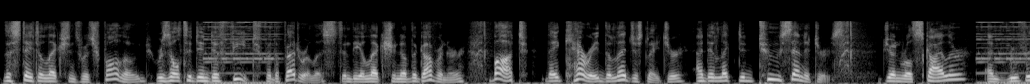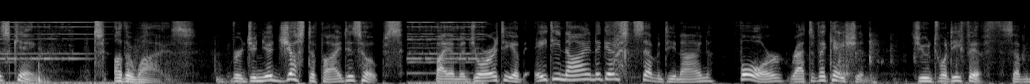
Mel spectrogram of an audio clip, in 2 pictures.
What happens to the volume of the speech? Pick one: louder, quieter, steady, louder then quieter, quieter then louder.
steady.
